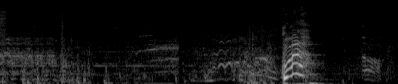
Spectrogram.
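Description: A horse in the video game Red Dead Redemption lets out a loud, sharp whinny after a stretch of hoof clip-clop and game sounds, with someone talking over the scene.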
